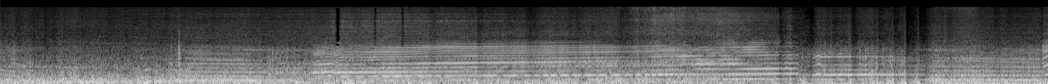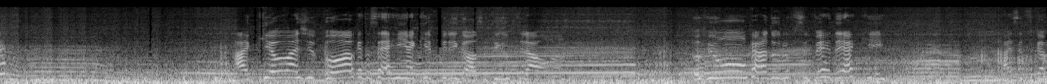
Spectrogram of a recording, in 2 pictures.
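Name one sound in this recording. A motorcycle engine hums and revs up and down as it rides.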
